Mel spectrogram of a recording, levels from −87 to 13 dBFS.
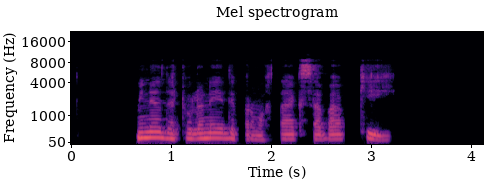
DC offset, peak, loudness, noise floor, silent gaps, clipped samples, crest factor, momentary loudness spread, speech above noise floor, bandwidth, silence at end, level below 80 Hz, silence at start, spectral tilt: under 0.1%; -18 dBFS; -33 LUFS; under -90 dBFS; 2.75-2.89 s; under 0.1%; 16 dB; 9 LU; over 58 dB; 9.4 kHz; 0.9 s; -70 dBFS; 0.65 s; -5 dB/octave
